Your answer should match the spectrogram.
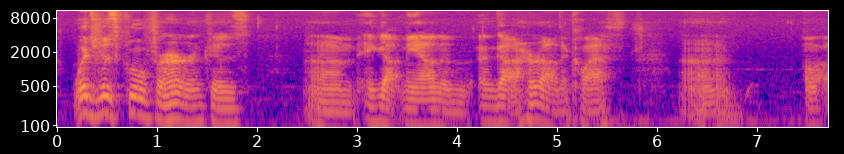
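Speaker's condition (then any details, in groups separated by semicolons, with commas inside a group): Spastic diplegia cerebral palsy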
